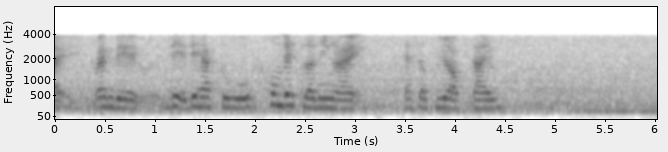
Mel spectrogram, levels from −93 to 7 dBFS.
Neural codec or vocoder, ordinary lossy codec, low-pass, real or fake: none; AAC, 16 kbps; 7.2 kHz; real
